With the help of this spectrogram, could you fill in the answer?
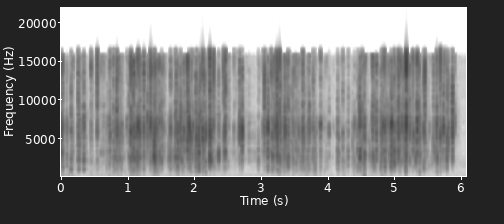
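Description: Long nails tap and scratch the clear plastic film sealing a small tube, and fingertips crinkle it. Dense, bright crackling and crinkling come in uneven bursts with almost no low end, separated by brief quieter gaps. Each sound is dry and stops at once.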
